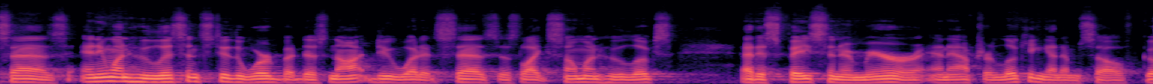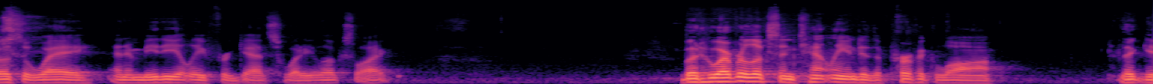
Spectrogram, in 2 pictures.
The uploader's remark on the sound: This message was recorded during a Sunday service on May 22, 2022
